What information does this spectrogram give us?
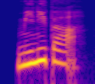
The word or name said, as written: minibar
